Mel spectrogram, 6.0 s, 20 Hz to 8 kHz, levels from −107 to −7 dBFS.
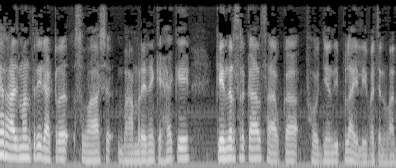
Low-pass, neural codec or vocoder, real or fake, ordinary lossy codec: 7.2 kHz; none; real; none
